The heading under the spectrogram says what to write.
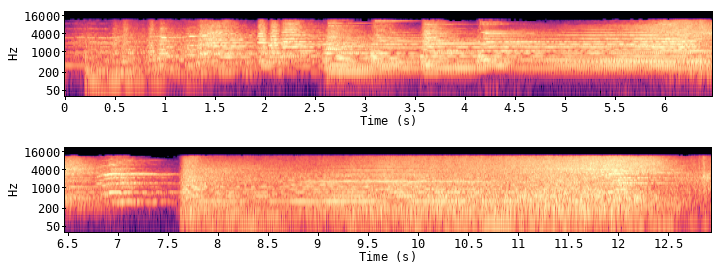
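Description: A short musical jingle plays on its own, no voices: bright, ringing melodic notes for several seconds, then a fuller, denser burst of sound that stays loud until it ends.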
